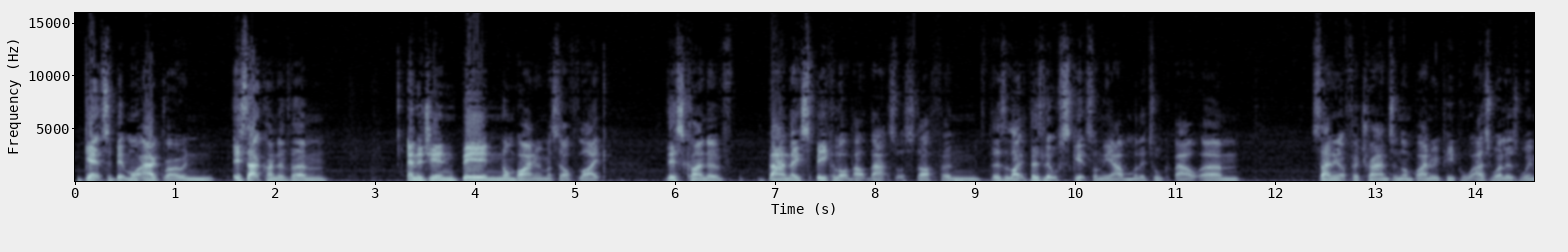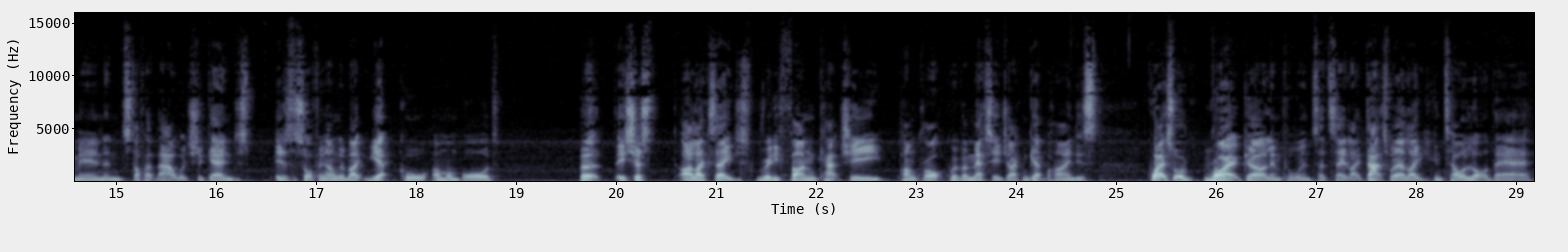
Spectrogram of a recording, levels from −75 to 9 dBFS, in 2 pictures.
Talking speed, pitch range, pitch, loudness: 240 wpm, 115-130 Hz, 120 Hz, -18 LUFS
